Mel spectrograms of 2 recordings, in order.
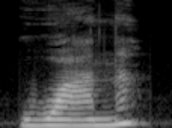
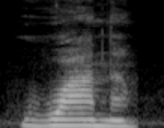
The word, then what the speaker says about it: won: A jeho tři tvary zní win, one, one. Tady je výslovnost úplně stejná jako u číslovky jedna. One.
